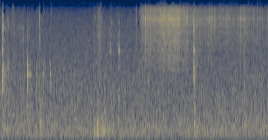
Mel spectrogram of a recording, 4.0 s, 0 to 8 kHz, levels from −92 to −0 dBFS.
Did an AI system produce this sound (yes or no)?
no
